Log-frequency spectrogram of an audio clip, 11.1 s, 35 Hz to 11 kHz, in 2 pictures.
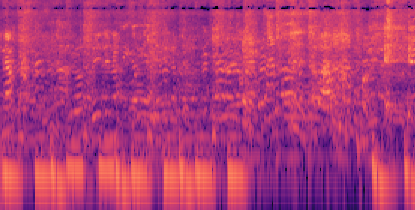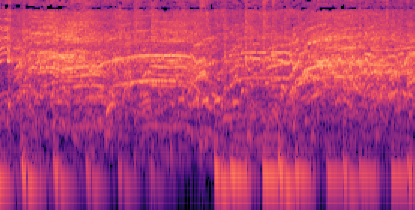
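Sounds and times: crowd chatter: 0.0s - 11.0s
dance music with bass beat: 0.0s - 11.0s.

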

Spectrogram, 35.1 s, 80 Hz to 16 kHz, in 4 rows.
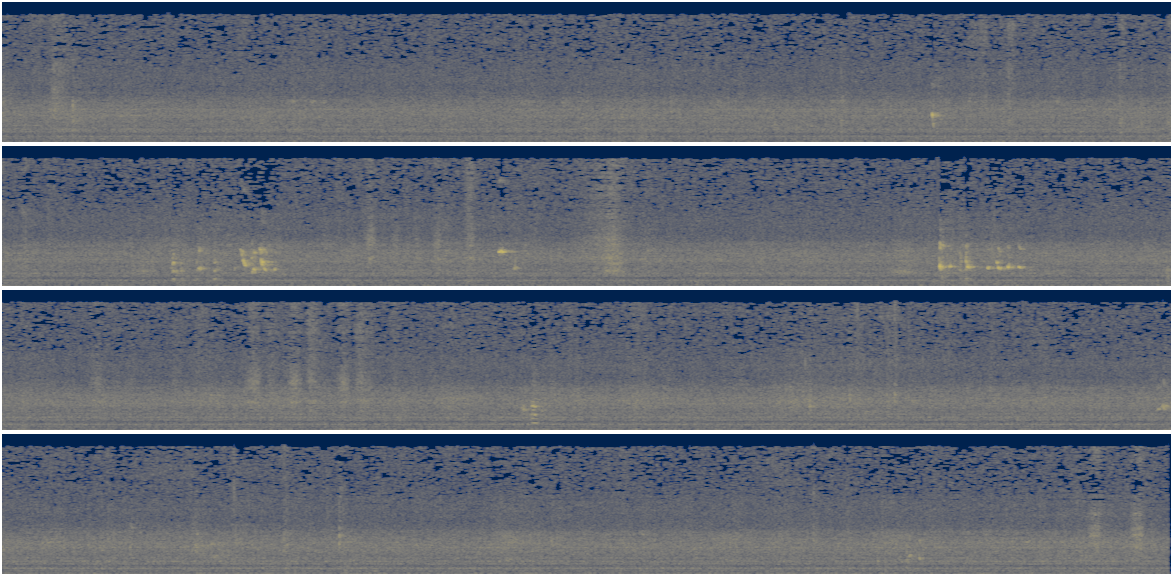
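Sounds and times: room hum: 0.0s - 35.0s
parrot squeaky chirps: 9.9s - 11.0s, 12.5s - 12.8s, 15.8s - 16.6s, 21.4s - 21.7s, 26.2s - 26.4s, 33.0s - 33.4s.

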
